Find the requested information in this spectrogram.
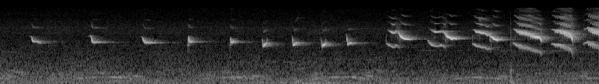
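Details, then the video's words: Bird singing in the morning: a run of short downslurred chirps about every third of a second, growing into louder, faster, richer notes near the end; faint low hum beneath. "Bird Singing"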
